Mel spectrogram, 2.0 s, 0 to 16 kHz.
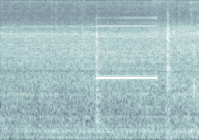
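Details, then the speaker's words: Toyota Aqua hybrid after fixing code P0705 (loose transmission range sensor/neutral safety switch connection, fault cleared): one clean half-second chime over a quiet cabin as the ready light comes on; hybrid system starts normally. "the ready signal on the dashboard. See, so right now everything is working perfect."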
